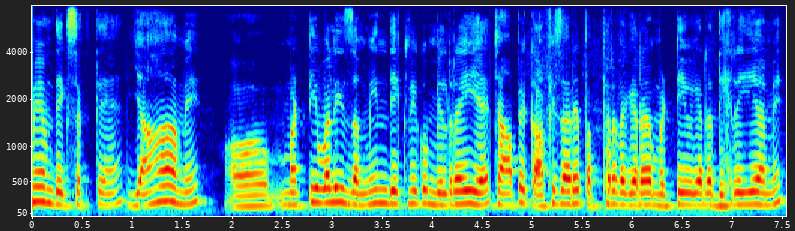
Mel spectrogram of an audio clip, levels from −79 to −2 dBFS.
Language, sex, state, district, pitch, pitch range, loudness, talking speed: Hindi, male, Chhattisgarh, Kabirdham, 175 Hz, 170-190 Hz, -16 LUFS, 230 wpm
